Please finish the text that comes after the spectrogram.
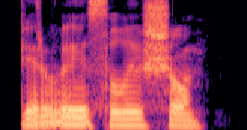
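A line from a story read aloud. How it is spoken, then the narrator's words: Hoarse, joyless. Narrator (Russian): прохрипел Олаф, и в его голосе я не расслышал особой радости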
